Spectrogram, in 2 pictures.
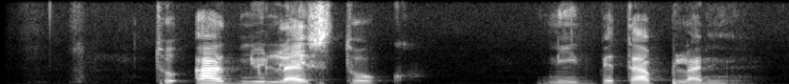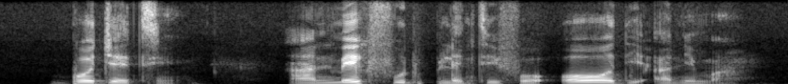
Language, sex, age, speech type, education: Nigerian Pidgin, male, 15-29, spontaneous, tertiary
